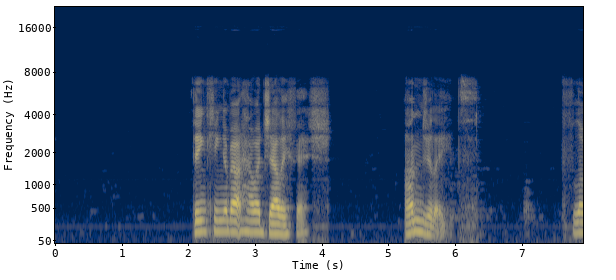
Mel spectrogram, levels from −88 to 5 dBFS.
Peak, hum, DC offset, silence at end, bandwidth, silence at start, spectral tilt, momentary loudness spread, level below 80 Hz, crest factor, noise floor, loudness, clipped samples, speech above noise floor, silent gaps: -4 dBFS; none; under 0.1%; 0 s; 7.8 kHz; 2.05 s; -6.5 dB/octave; 22 LU; -56 dBFS; 20 dB; -70 dBFS; -21 LUFS; under 0.1%; 50 dB; none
